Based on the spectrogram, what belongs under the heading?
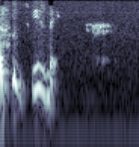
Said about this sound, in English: I didn't want to cough in everyone's ear.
